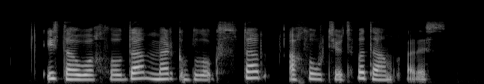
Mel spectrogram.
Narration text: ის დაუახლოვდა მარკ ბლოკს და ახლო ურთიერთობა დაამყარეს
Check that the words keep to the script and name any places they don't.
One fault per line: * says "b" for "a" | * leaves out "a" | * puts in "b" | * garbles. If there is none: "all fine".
all fine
